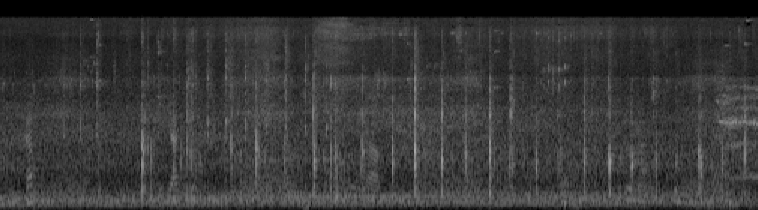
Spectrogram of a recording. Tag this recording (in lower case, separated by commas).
horse clip-clop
